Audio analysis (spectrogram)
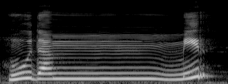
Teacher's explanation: میم کے اوپر تشدید ہے تو ہم یہاں پہ غنہ بھی کریں گے، آواز کو ناک میں ٹھہرائیں گے، لمبا کریں گے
